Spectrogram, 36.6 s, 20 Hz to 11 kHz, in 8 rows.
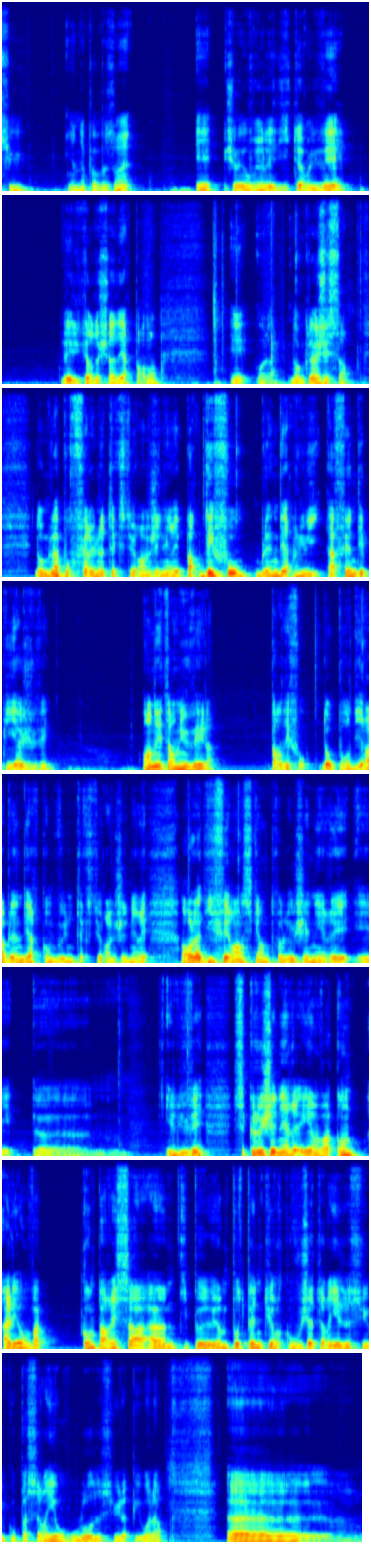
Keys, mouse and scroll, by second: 1.8-3.1 drag, 3.9 click, 5.4 click, 7.3 n, 7.5-8.3 scroll down 1, 8.3-10.0 middle drag, 10.0-11.7 scroll up 2, 11.7 middle click, 17.6-18.3 scroll down 2, 18.3-20.1 middle drag, 20.1-20.7 scroll up 2, 20.7-22.5 middle drag, 22.5 click, 23.5 middle click, 23.6-24.0 scroll up 1, 24.0-24.4 scroll down 1, 24.4-25.5 middle drag.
